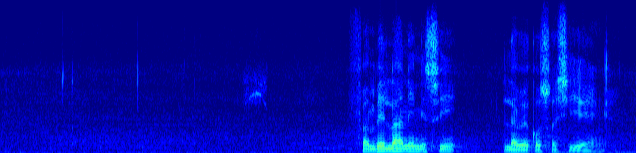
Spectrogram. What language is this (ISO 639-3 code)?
tso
